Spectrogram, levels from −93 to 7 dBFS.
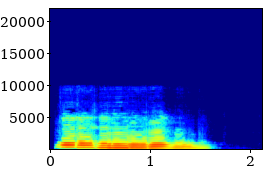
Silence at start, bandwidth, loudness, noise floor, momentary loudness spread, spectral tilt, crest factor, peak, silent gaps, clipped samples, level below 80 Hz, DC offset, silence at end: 0.05 s; 6 kHz; -14 LUFS; -65 dBFS; 13 LU; -6 dB/octave; 14 dB; 0 dBFS; none; under 0.1%; -74 dBFS; under 0.1%; 0.55 s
